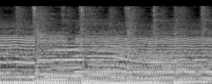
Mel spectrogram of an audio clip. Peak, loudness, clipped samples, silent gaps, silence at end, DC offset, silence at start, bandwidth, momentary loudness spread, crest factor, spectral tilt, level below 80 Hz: 0 dBFS; -11 LUFS; under 0.1%; none; 0 s; under 0.1%; 0 s; 16.5 kHz; 2 LU; 10 dB; -5.5 dB/octave; -16 dBFS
